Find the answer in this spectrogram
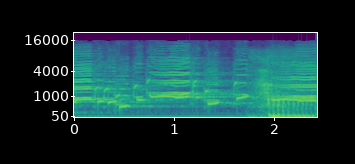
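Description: Synclavier digital synthesizer music: a busy line of short synthesized notes that bend and slide in pitch, with a brief noisy swell near the end.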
